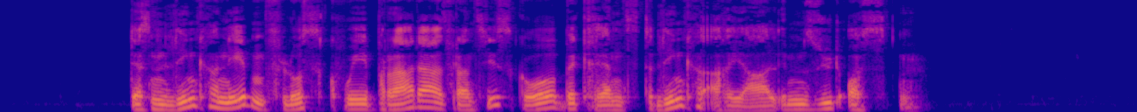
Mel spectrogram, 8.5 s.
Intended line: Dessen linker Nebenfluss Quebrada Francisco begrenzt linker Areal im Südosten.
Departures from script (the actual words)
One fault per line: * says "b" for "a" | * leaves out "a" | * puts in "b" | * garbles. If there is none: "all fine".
all fine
